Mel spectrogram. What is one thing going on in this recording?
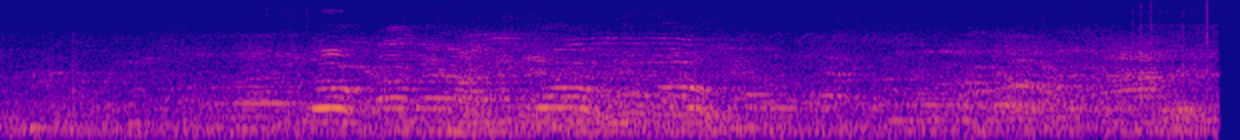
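Young people chatter and call out in the distance, outdoors.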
